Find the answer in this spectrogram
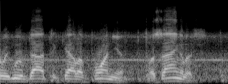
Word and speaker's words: Los Angeles: Los Angeles. Correction. Los Angeles. Oh yeah. Soft G.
